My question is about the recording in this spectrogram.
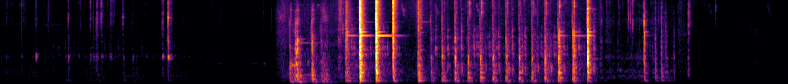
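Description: Land Rover Discovery CV joint being tapped onto its splined driveshaft: a rapid, even run of knocks, about six a second, starting about four seconds in and lasting about five seconds. A few of the strikes are louder, with a short metallic ring.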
